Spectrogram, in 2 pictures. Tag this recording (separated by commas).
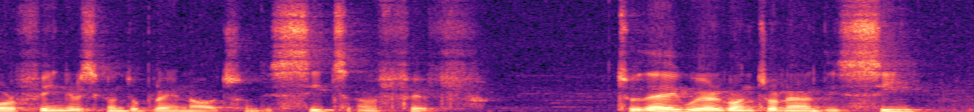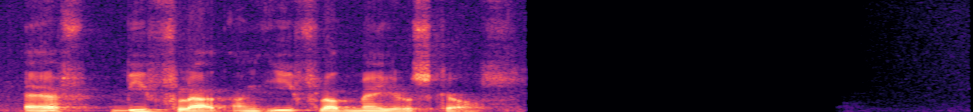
Speech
